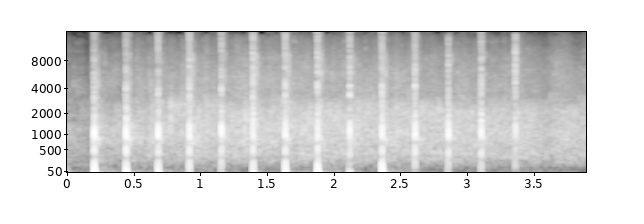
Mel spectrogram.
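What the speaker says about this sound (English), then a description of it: "Please put your hands together and congratulate them all." Claps from a school conference audience, heard as a sparse, regular run of about fifteen sharp hand claps, evenly spaced and fairly close, with no voices.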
